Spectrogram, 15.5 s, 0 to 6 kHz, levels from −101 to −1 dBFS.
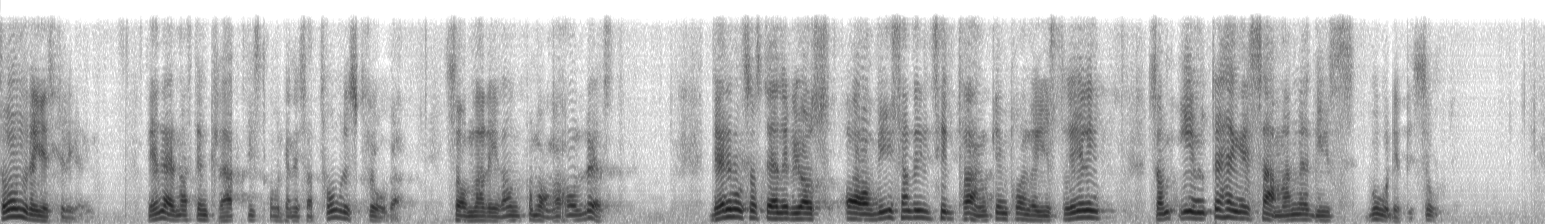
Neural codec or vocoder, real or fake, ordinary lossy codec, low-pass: codec, 16 kHz, 2 kbps, FreqCodec, smaller model; fake; none; 5.4 kHz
